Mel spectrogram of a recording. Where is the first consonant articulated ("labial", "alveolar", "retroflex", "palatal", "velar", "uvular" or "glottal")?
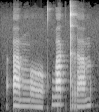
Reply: glottal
